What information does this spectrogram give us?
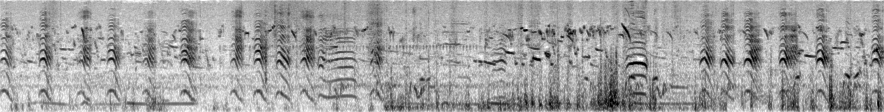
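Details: Greater prairie-chickens on a lek in April: two banded males confront at a territorial boundary with a female present, giving low hollow hooting moans, rapid rising whoops and much cackling, several birds overlapping.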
